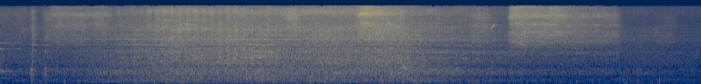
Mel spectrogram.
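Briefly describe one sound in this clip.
A train rumbles past close by, growing loud and then fading.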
